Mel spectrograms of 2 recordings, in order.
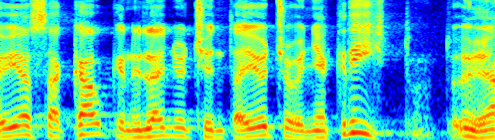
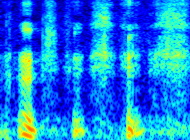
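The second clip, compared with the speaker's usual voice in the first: breathy silent laugh; 3 semitones higher, 11 dB quieter than usual. Real, not acted. Laughs at his own story.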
